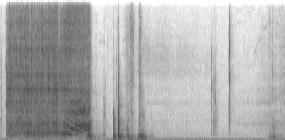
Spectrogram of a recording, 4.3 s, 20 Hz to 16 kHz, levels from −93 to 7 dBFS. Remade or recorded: recorded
